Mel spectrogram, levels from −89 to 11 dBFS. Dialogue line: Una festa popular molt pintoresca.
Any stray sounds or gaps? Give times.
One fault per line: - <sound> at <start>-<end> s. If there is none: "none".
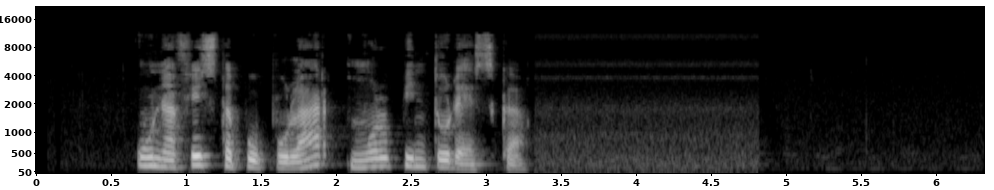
none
